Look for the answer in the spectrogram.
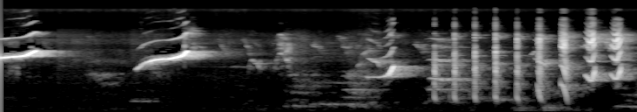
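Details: Green talking parrot giving two clear rising whistles, a softer falling note, then a quick series of short harsh clicks and squawks in an even rhythm.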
